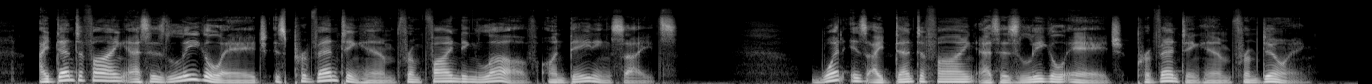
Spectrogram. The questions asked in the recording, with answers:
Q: What is identifying as his legal age preventing him from doing?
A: Identifying as his legal age is preventing him from finding love on dating sites.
